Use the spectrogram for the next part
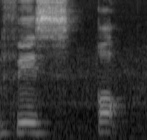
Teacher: وأقف على قاف مقلقلة قلقلة كبرى في آخر الكلام ساكنة · سين يجري فيها صوت والنفس صفير، كسر الفاء في فسق.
